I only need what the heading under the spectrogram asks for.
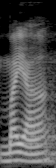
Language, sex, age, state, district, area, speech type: Sanskrit, male, 18-30, Rajasthan, Jaipur, urban, spontaneous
